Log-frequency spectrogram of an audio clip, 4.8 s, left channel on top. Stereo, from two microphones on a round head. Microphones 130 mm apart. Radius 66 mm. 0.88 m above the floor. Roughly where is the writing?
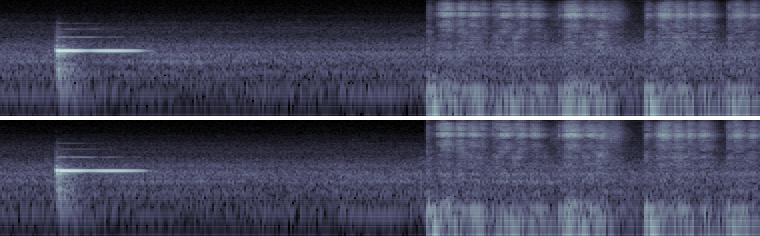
Right.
